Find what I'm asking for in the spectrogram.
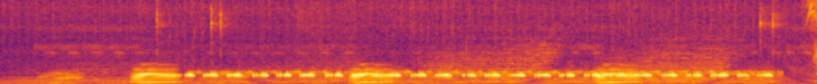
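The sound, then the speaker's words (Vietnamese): Frogs croaking in the dark after rain, a steady rapid pulsing chorus with a few louder, upward-sweeping calls recurring through it at moderate volume. “Tiếng ếch nhái kêu râm ran xung quanh sau trận mưa.”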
